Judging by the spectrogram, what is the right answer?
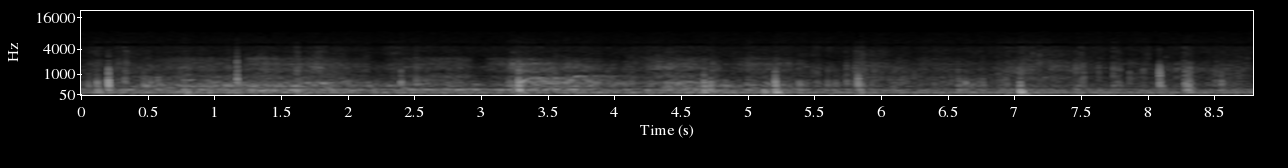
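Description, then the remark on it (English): Crinkling and rustling of a blank sheet of paper being folded into a boat, with irregular sharp creasing snaps scattered over a soft continuous shuffle; no one speaks. “This piece of paper I shall now make into a boat.”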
